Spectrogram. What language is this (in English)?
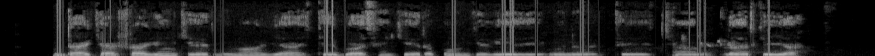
Gawri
